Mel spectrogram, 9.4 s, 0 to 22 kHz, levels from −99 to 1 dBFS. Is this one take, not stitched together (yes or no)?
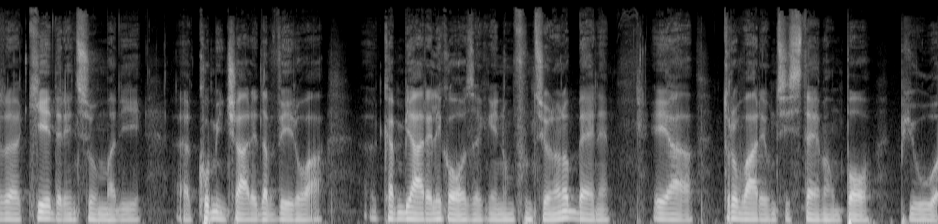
yes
